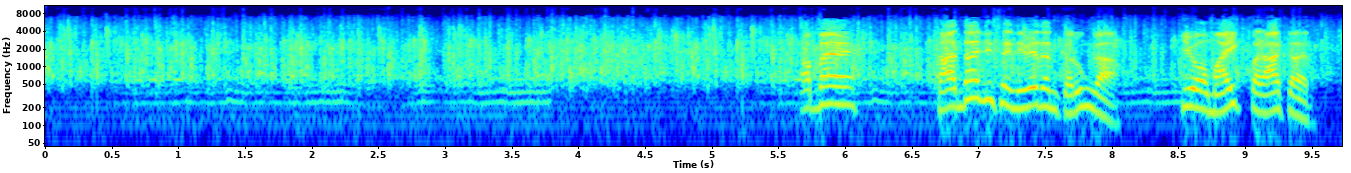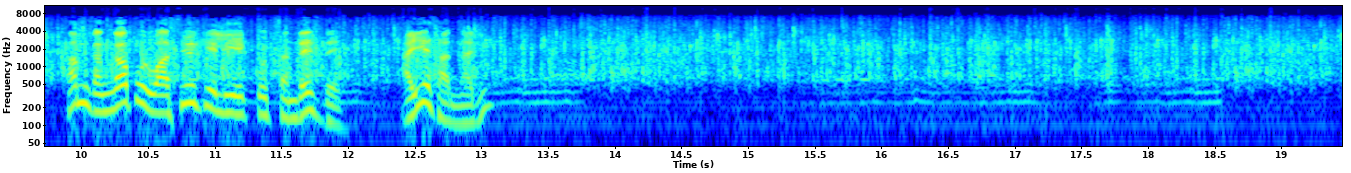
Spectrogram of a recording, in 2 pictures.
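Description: A crowd applauds steadily outdoors.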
